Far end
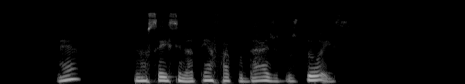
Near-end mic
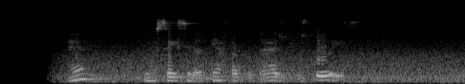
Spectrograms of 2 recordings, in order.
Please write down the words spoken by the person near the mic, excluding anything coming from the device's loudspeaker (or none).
none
